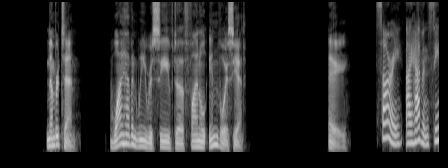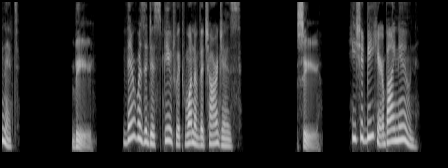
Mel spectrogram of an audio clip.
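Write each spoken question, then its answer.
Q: Why haven't we received a final invoice yet?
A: B: There was a dispute with one of the charges.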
